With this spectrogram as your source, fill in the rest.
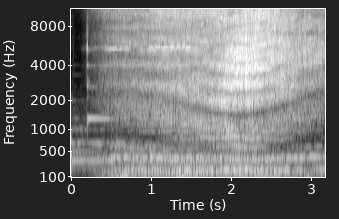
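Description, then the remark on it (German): A steady, high-pitched drone buzz hums overhead for the whole stretch, its whining rotor tone holding fairly constant at moderate loudness with no voices present. “Wenn aktuell eine Drohne über unseren Köpfen kreist, dann heißt das in aller Regel, dass irgendein sehr ambitionierter Hobbyfilmer mal wieder die Welt von oben betrachten möchte.”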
